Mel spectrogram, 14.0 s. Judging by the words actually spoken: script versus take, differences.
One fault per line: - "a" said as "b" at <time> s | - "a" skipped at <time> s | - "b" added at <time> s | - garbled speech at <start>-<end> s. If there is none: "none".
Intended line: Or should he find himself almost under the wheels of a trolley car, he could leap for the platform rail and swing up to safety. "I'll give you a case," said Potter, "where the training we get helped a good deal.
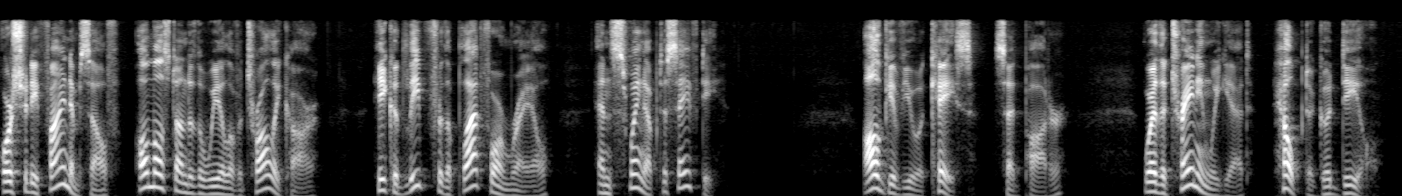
- "wheels" said as "wheel" at 2.1 s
